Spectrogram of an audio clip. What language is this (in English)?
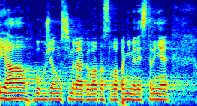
Czech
